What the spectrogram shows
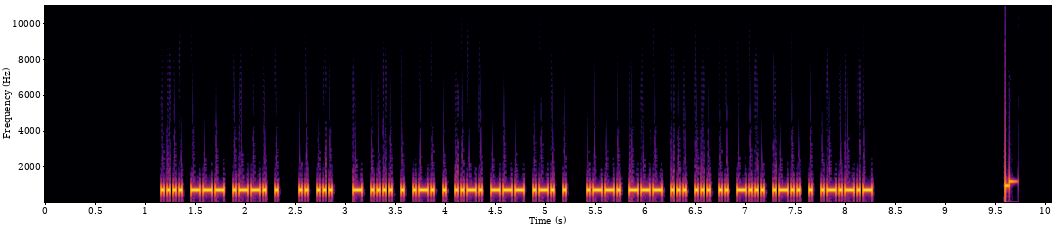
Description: Morse code, heard as a keyed tone, about 40 wpm, 700 Hz. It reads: HOPE IS THEREFORE POSSIBLE.
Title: Sentences from Top 1000 Words - Review Part 5 - 40wpm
